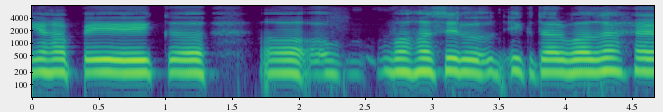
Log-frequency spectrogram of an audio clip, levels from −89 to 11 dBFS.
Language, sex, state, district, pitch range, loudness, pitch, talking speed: Hindi, female, Punjab, Pathankot, 195-205 Hz, -14 LUFS, 200 Hz, 140 wpm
